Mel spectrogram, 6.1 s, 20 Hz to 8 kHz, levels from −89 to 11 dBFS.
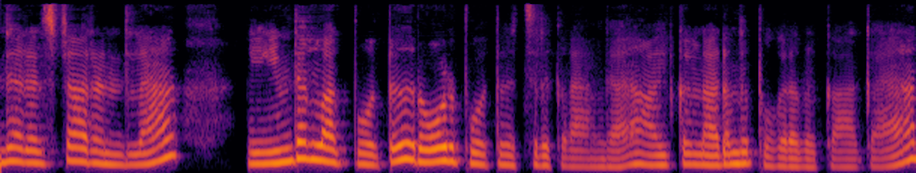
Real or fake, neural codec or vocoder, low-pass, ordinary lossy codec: fake; codec, 16 kHz, 1.1 kbps, Voila-Tokenizer; none; none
